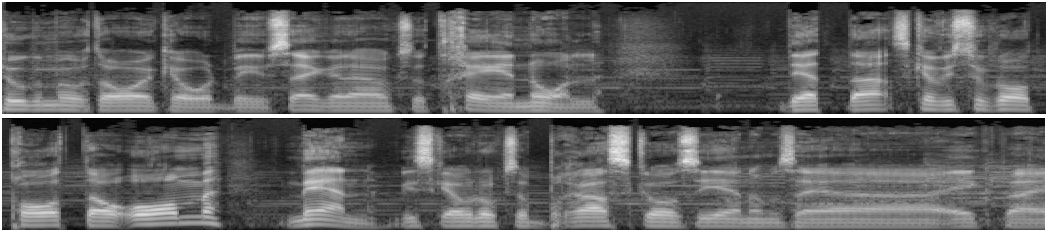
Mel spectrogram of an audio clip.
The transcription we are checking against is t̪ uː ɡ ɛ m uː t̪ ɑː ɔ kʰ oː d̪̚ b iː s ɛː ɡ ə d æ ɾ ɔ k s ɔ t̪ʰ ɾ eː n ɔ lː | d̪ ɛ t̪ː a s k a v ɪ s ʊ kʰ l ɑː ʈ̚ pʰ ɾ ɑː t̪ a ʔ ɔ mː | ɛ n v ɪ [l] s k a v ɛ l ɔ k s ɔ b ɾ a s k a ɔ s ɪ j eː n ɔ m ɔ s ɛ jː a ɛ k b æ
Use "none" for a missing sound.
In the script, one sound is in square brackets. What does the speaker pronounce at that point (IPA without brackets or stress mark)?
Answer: none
